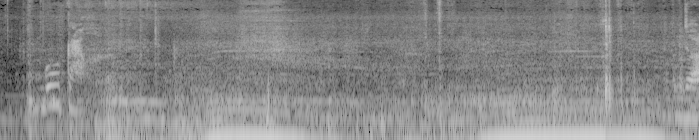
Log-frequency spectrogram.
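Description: A car engine runs as people talk inside on a hot day, a low rumbling drone that swells and eases beneath the voices, rising as the vehicle pulls away.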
